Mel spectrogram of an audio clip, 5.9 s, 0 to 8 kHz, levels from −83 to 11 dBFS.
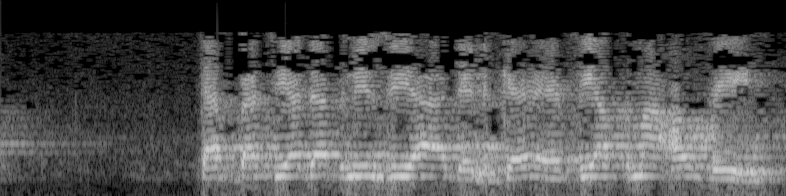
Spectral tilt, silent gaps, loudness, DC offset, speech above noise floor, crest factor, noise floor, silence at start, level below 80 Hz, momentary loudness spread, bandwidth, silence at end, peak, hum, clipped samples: -8.5 dB/octave; none; -12 LUFS; under 0.1%; 33 dB; 14 dB; -45 dBFS; 0 s; -46 dBFS; 3 LU; 5 kHz; 0 s; 0 dBFS; none; under 0.1%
